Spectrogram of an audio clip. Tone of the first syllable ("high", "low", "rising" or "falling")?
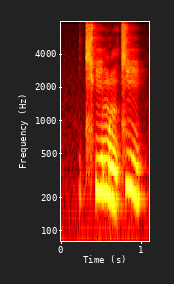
high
